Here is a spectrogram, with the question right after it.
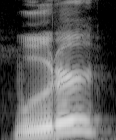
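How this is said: The word ends with a pronounced r sound. The speaker calls it wrong. "They don't say Wooter"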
